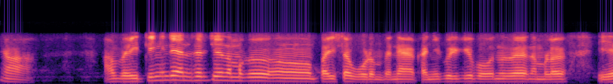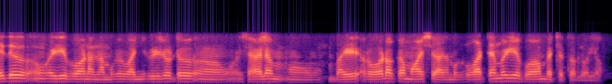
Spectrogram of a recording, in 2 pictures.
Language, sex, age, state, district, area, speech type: Malayalam, male, 45-60, Kerala, Kottayam, rural, conversation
